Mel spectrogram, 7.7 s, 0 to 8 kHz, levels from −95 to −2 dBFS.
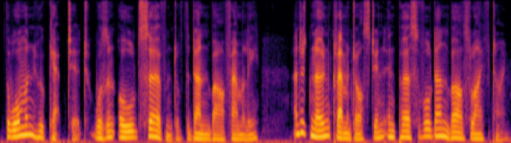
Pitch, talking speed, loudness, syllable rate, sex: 120 Hz, 170 wpm, -20 LUFS, 5.0 syllables/s, male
